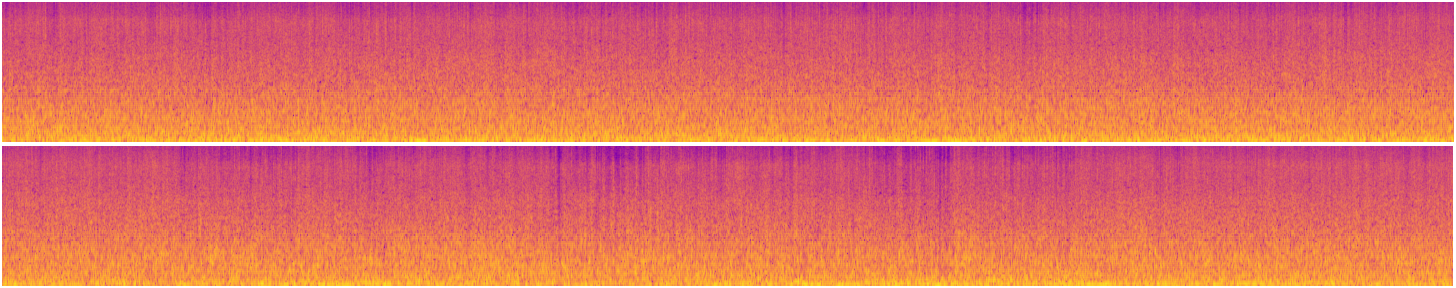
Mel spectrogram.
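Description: Wind rushing over the microphone of a sport motorcycle moving at highway speed: a steady, heavy low rush with no distinct engine note standing out.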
